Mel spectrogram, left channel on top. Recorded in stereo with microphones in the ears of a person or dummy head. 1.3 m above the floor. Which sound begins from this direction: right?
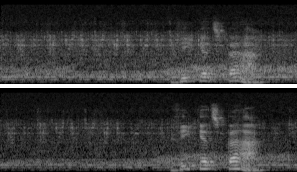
A man speaking, at 1.7 s.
